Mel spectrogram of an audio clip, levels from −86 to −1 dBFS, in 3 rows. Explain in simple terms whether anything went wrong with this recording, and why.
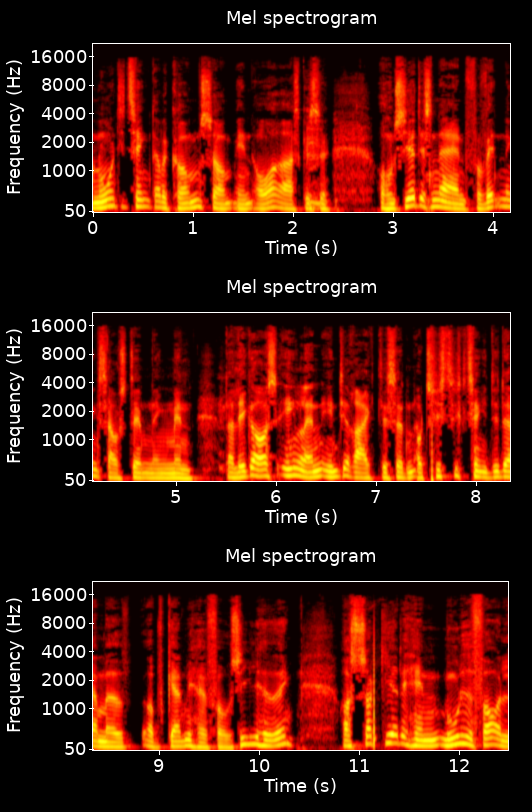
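Two things go wrong in this speech recording.

At 7.41 s there are compressed frames skipped. The audio is stored in small chunks of about 23 ms each. Here roughly four chunks in a row never get played, so about a tenth of a second is lost. The sound jumps forward.

There are also two loud pops, from 7.56 to 7.58 s and from 11.15 to 11.17 s. Each is a single sharp burst that sits on top of the speech, which carries on underneath. The second pop is the louder of the two. A likely cause is a sudden electrical jolt, such as a plug, a switch or static, reaching the recording.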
